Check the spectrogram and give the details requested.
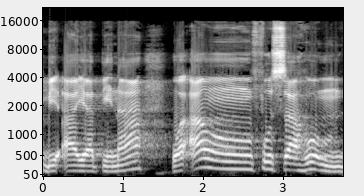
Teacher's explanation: Di sini ada nun mati bertemu dengan fa, dibaca ikhfa, artinya samar dan kita dengungkan.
